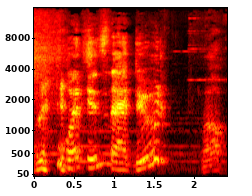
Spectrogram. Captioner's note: laughs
